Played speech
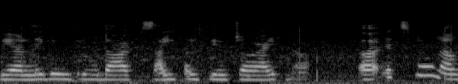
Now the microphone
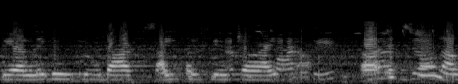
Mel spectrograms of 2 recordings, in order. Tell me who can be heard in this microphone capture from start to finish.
both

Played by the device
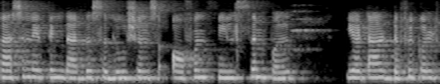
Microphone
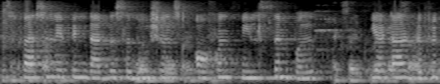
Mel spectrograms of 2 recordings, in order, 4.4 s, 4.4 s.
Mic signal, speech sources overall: both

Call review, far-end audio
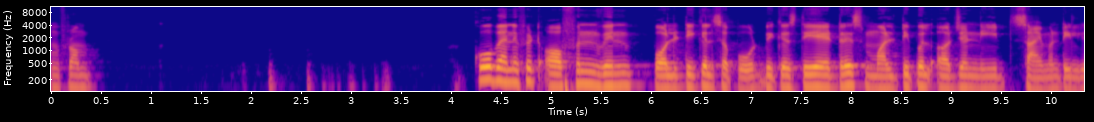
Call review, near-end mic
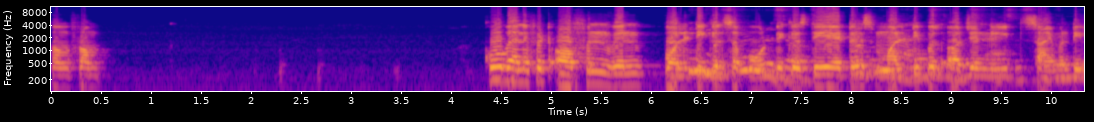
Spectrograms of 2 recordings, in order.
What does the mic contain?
both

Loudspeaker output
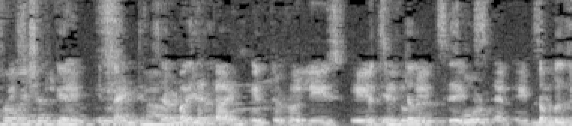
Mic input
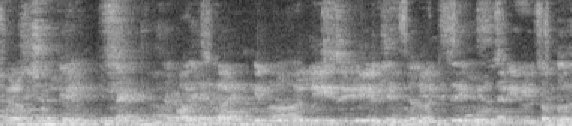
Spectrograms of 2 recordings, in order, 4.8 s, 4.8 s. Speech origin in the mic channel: both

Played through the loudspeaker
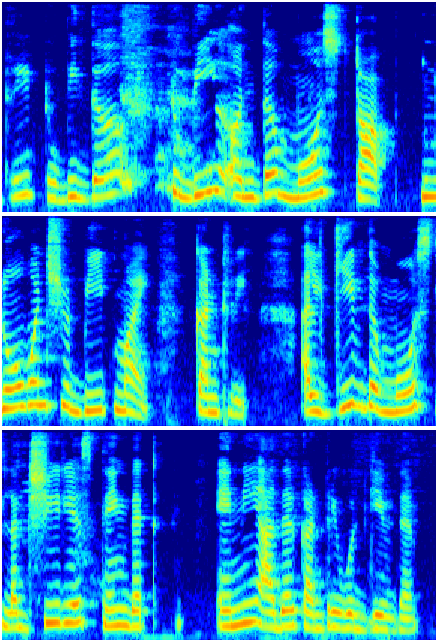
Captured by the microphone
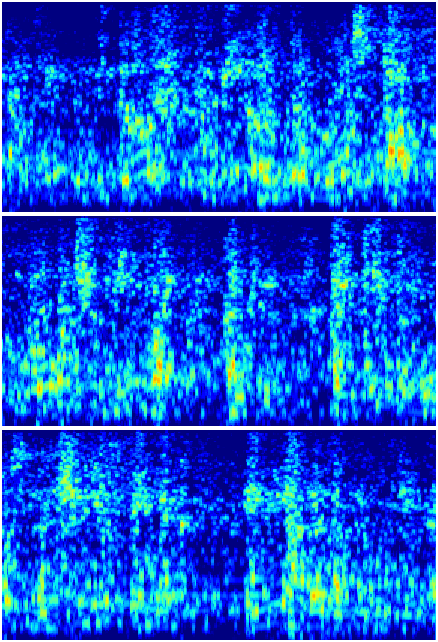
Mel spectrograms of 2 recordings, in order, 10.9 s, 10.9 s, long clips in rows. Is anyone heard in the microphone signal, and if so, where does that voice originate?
echo only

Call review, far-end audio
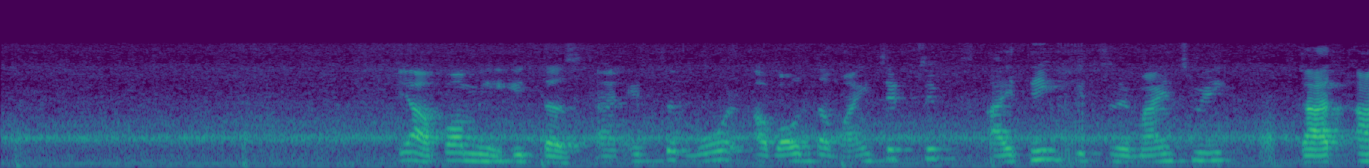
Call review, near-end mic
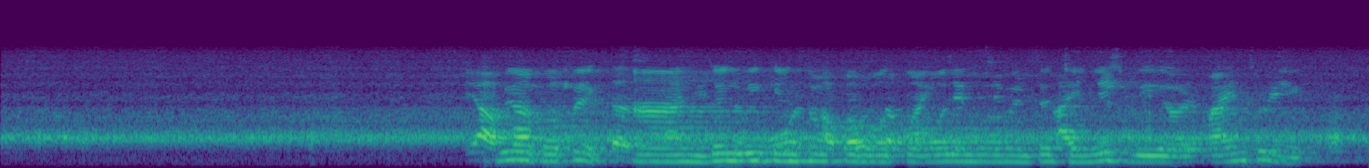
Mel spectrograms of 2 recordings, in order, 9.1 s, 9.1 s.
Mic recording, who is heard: both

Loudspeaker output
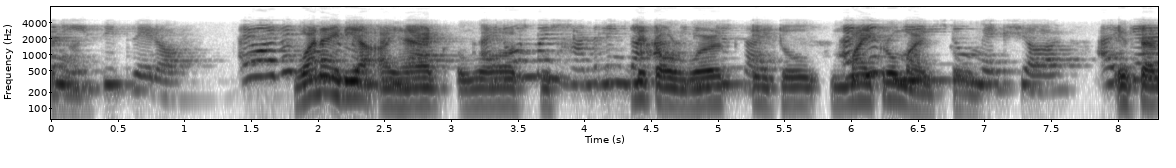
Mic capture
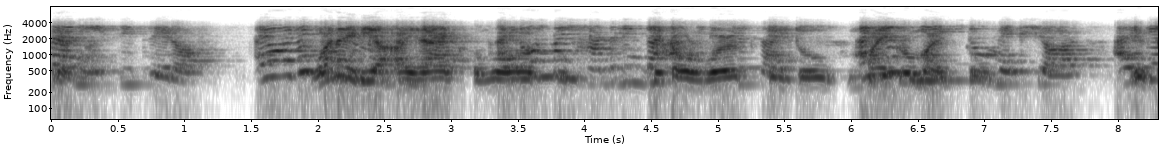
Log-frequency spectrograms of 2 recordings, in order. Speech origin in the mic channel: echo only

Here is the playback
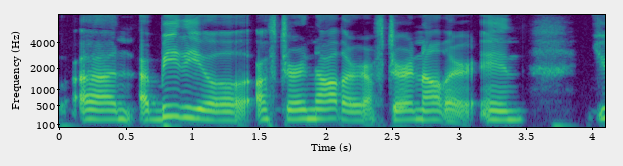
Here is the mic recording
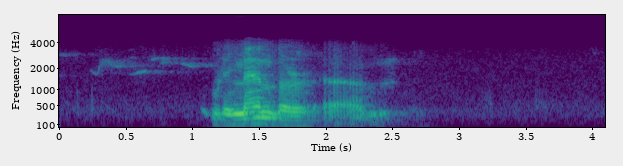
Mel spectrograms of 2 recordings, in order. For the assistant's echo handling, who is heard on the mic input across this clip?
user only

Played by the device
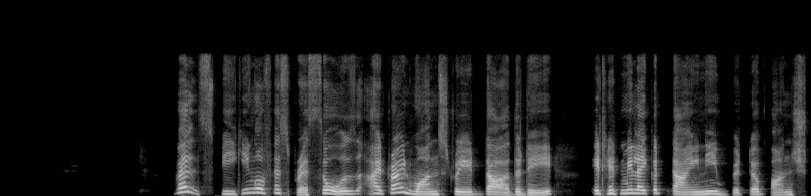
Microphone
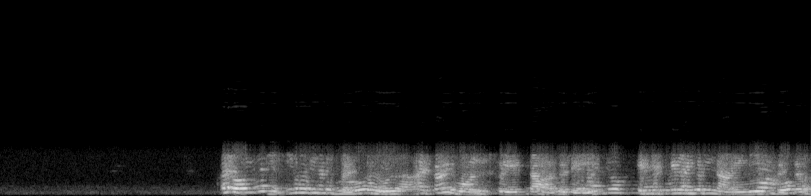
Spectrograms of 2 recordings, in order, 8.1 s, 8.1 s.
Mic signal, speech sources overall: both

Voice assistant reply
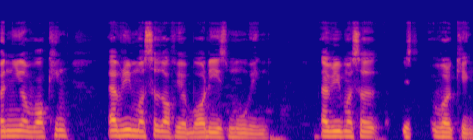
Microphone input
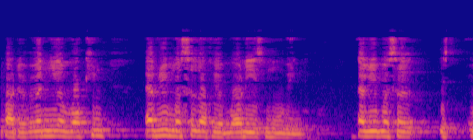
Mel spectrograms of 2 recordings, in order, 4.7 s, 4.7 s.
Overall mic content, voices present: echo only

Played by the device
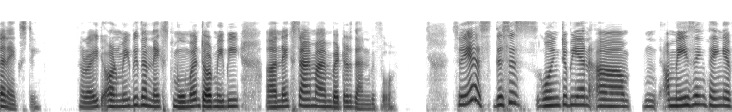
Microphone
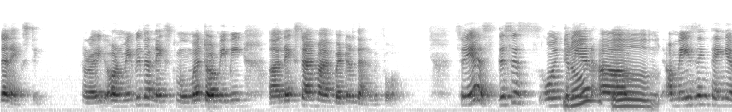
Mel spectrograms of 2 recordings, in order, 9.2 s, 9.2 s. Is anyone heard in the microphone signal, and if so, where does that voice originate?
both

